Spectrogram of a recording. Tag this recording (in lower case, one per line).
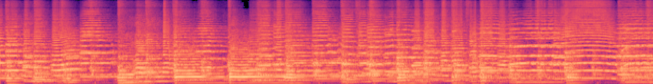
music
